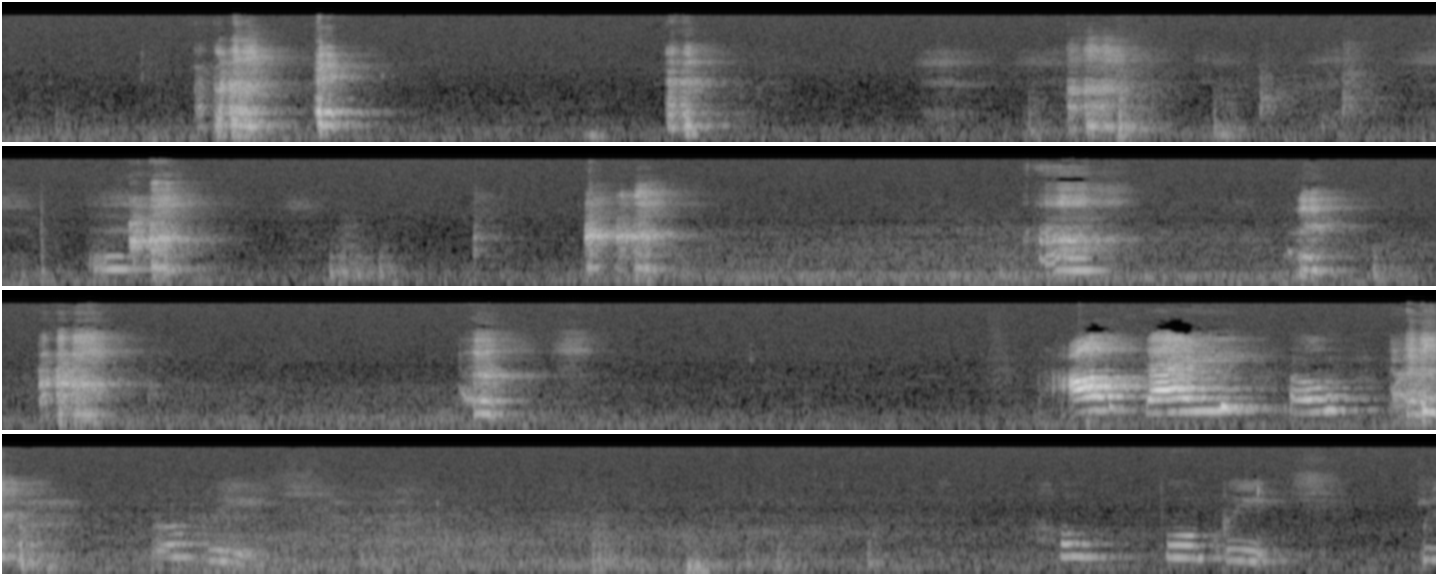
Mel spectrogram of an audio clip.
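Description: Two toddler girls babble back and forth in short bursts close by.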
